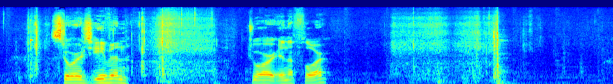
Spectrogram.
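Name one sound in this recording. A drawer slides open and shut.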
